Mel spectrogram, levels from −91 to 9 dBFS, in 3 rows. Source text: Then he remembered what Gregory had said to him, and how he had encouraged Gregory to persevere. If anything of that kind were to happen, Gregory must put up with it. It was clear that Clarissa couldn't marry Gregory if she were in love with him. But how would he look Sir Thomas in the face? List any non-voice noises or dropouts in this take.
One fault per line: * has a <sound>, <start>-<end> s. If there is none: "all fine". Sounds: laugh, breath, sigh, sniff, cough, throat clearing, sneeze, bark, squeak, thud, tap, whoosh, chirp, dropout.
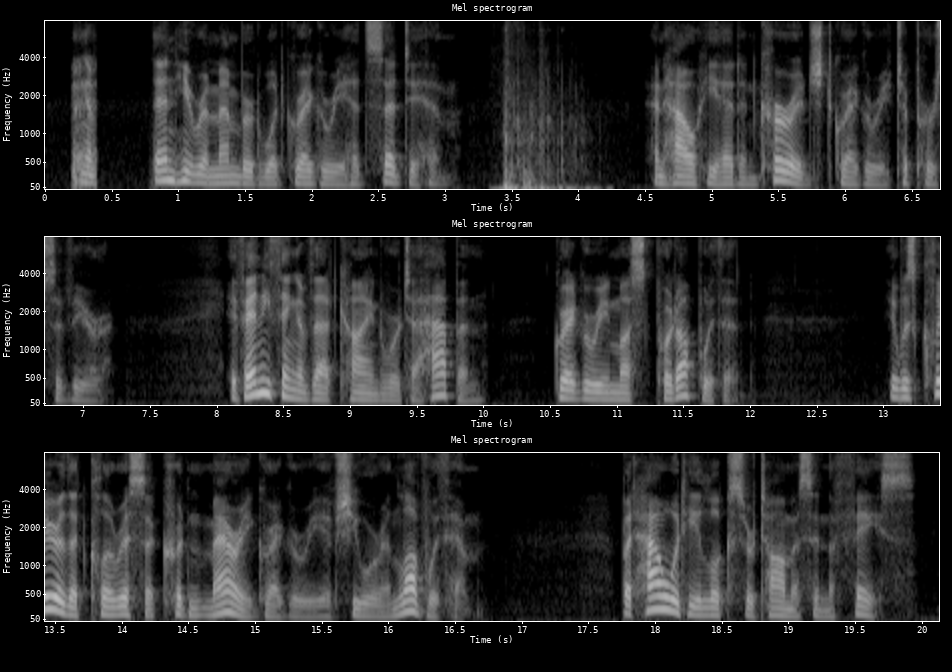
* has a laugh, 0.2-0.4 s
* has a thud, 3.3-4.3 s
